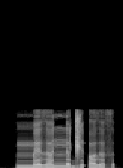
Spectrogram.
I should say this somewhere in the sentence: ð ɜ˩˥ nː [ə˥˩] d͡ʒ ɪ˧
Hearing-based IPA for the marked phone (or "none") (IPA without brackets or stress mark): ə˥˩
